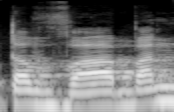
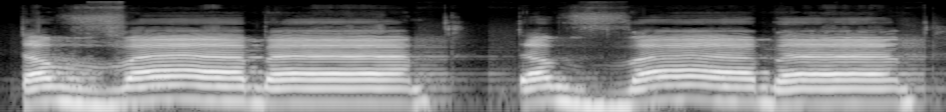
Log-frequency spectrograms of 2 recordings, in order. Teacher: جب بھی دو زبر والی جگہ آئے اور اس کے بعد وقف آئے یعنی سٹاپ آئے تو وہ دو زبریں الف بن جاتی ہیں، تو توابن نہیں پڑھیں گے۔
